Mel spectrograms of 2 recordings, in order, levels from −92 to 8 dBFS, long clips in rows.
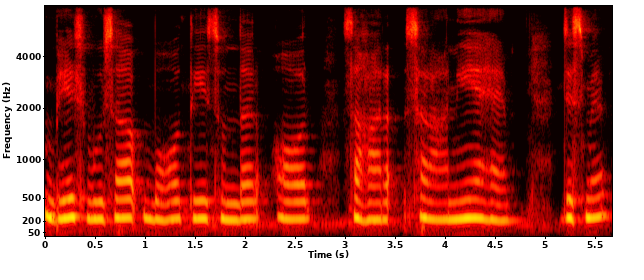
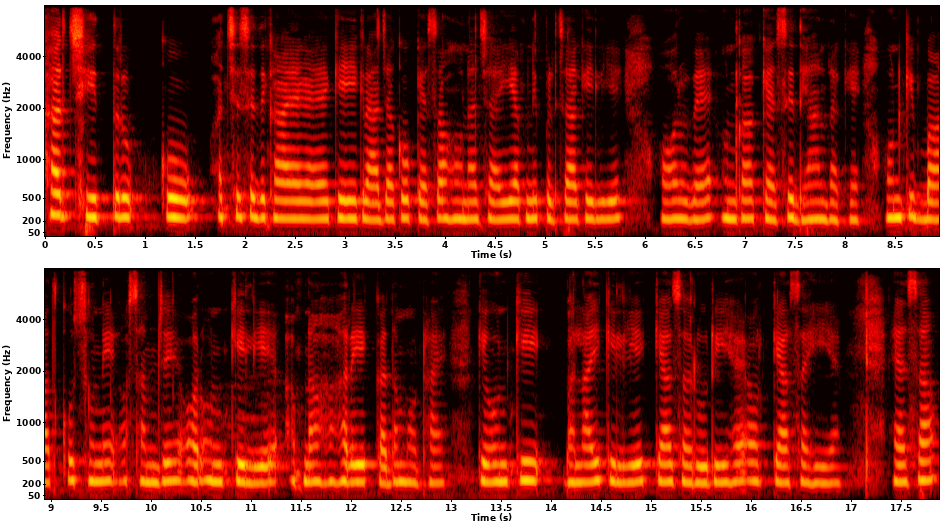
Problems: none marked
